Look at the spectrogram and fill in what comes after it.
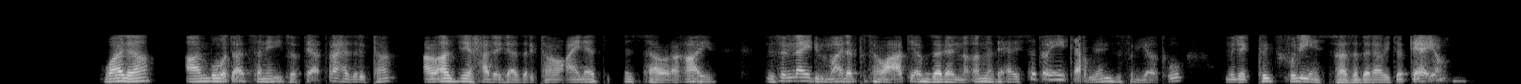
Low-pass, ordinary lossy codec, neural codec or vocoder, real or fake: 7.2 kHz; AAC, 16 kbps; codec, 16 kHz, 0.5 kbps, X-Codec, HuBERT features, trained on general audio; fake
